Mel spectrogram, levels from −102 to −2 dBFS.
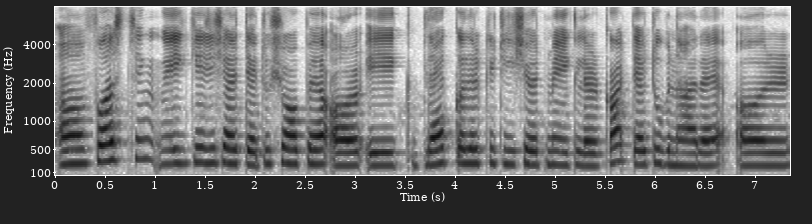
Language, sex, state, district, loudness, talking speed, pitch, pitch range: Hindi, female, Himachal Pradesh, Shimla, -16 LUFS, 190 wpm, 250 Hz, 225-260 Hz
